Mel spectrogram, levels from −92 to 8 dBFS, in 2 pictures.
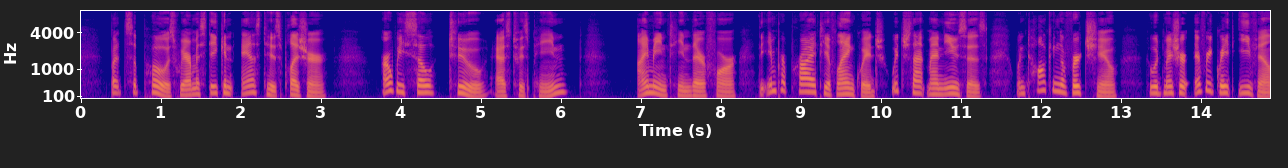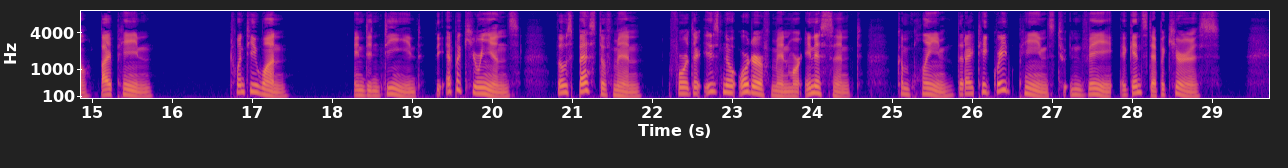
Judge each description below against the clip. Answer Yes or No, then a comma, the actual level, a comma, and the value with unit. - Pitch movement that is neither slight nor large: No, wide, 8.5 semitones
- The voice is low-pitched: No, medium, 145 Hz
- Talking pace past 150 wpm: No, slow, 135 wpm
